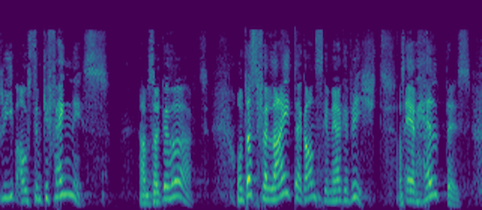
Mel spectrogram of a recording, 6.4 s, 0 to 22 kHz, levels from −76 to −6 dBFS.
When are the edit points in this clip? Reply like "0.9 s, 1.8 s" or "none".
2.1 s, 4.3 s, 5.4 s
